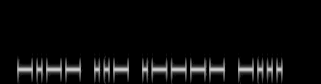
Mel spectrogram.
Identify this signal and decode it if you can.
Morse code, heard as a keyed tone, about 25 wpm, 700 Hz. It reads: YU1B
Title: DXCC-100 Call Signs - 4 Characters - Repeated 3x - 25wpm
